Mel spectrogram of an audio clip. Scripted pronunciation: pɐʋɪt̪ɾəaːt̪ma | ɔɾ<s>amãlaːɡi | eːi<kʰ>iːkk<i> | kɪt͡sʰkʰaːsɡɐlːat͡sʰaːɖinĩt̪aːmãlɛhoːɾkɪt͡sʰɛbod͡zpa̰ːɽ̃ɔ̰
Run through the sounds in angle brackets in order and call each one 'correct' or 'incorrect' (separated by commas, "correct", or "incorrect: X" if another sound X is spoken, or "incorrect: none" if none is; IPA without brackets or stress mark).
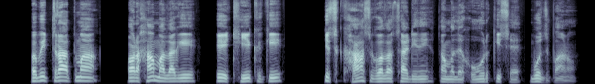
incorrect: h, incorrect: ʈʰ, correct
